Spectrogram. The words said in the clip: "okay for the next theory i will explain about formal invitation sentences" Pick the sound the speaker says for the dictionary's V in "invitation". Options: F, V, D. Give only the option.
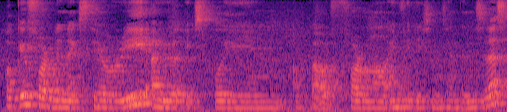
F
